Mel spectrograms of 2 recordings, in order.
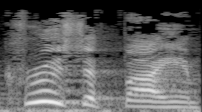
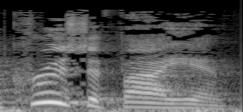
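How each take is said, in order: First: Loud, high shout. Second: Drawn-out, slower second cry; slower repeat. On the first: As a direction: hurl the demand out. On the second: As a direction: let the echo stretch, slower. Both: A narrator's reading. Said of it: "they shouted".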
